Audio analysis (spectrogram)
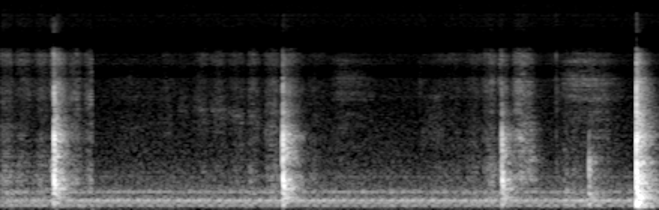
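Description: A knife chops vegetables for a spring salad on a cutting board, four sharp isolated knocks spaced a couple of seconds apart against a quiet room background.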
